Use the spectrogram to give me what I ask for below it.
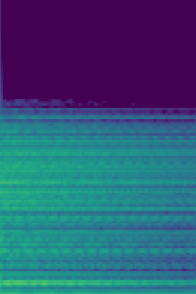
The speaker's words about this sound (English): even on its shortest setting, I can hear the reverb end instead of just disappear into full fade out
